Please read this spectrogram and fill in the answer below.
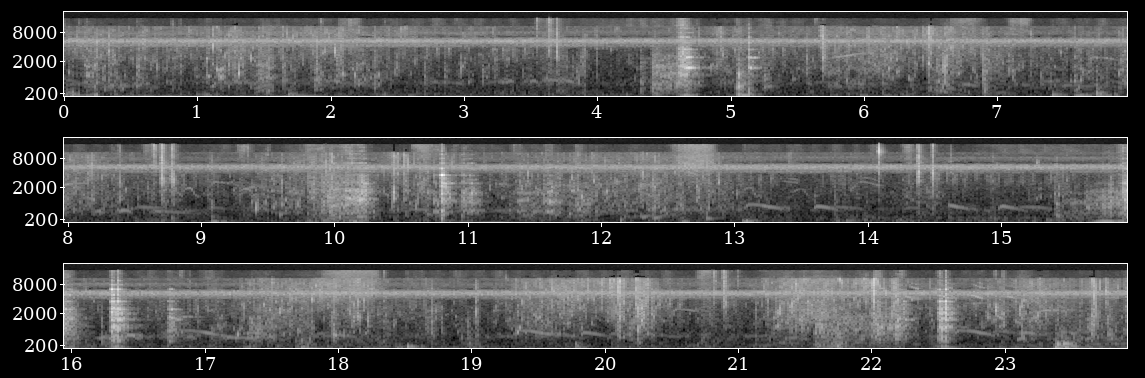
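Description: Long thin wooden rolling pin (oklava) rolling out a sheet of starch-dusted yufka dough on a wooden board: a rustling stroke every few seconds, with light clicks and taps of the pin on the board.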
